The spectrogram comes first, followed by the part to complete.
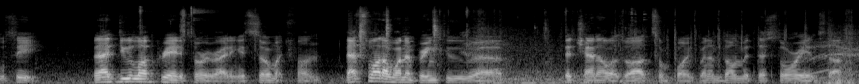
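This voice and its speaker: This man's voice is very deep and low. He talks at a moderate pace with a non-native accent. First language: not English. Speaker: gaming streamer. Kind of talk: casual chat.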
